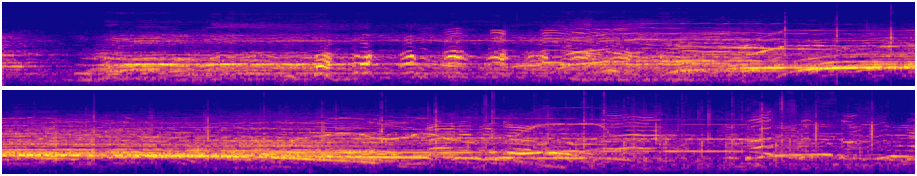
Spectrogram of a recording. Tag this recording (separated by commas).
Female singing, Speech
